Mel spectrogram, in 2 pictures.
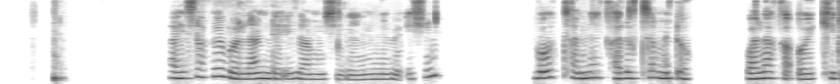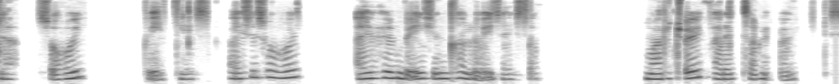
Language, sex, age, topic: Gamo, female, 18-24, government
